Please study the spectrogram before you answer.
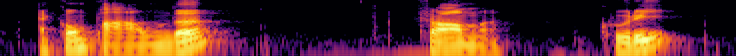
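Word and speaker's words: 栗: First we have uh it's a compound from kuri uh accented on the last syllable on its own which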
